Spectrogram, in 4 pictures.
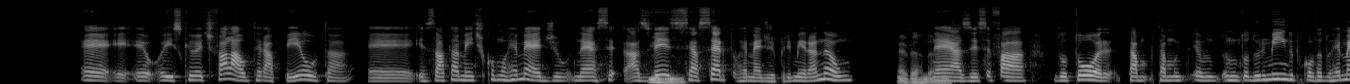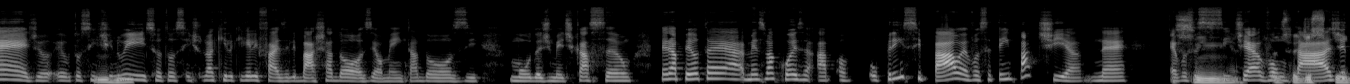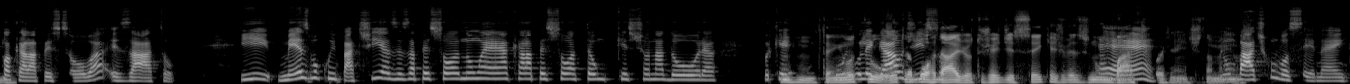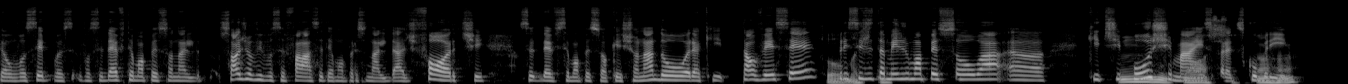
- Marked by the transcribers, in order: tapping; other background noise; "você" said as "cê"; "você" said as "cê"
- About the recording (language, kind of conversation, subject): Portuguese, advice, Como lidar com o medo de uma recaída após uma pequena melhora no bem-estar?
